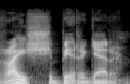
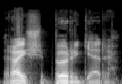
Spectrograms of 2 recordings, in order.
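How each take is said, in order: First: The vowel in bürger is a rounded y sound. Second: The vowel in bürger is a plain u sound. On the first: The speaker calls it right. "man vet jo at en tøddel uen uttales y" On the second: The speaker calls it wrong. "Ikke som TV2-nyhetene sa"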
